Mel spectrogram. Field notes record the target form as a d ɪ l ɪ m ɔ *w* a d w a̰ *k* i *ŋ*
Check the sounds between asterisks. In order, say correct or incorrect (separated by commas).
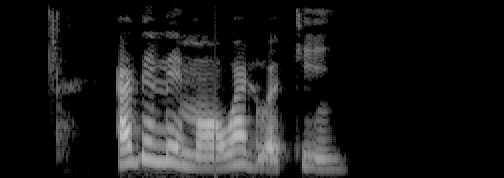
correct, correct, incorrect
